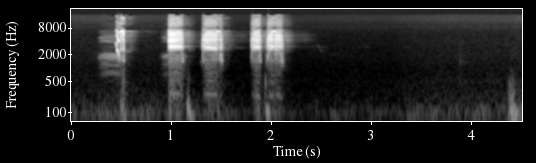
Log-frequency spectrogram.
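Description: A black francolin gives one harsh, grating phrase of about five rasping notes in under two seconds, followed by silence and a soft thump.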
